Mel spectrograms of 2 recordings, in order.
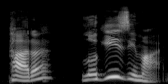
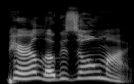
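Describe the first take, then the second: First: The word is said with an Italian flavor. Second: The word is said with a Texas twang. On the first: The speaker calls it right. "It's got a little Italian thing to it" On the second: The speaker calls it wrong. "It's a little bit of a Texas twang on it"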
